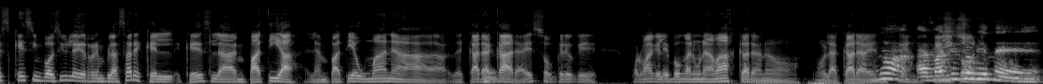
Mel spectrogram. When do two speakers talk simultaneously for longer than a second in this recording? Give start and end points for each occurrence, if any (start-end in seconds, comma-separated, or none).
8.7-9.9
